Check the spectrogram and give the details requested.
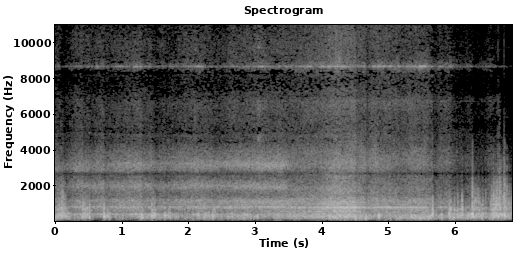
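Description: E721-series electric commuter train running past on its rails, a steady rumble and rattle of wheels, mixed with the steady whine of jet aircraft engines from the airport.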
